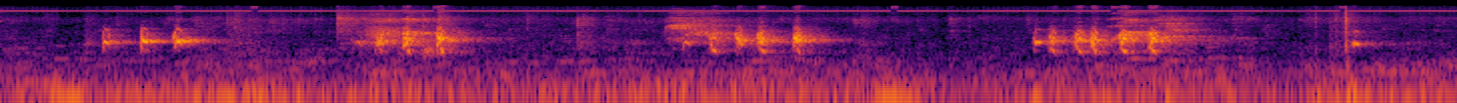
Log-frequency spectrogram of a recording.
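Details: Sooty-headed bulbul recording meant to prompt lazy birds into song: short bursts of rough, chattering notes spaced roughly a second and a half apart, with a faint single chip near the end.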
